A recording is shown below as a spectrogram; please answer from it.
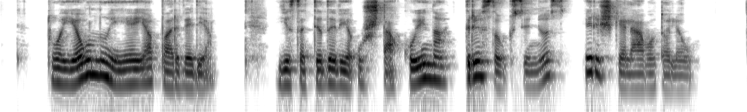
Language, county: Lithuanian, Alytus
